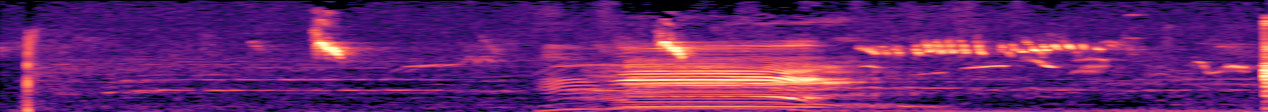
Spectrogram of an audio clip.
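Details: Tame cattle grazing on wide green land moo to call the herd: a single drawn-out, rich moo rising then falling over about a second, set against faint steady tones and a few brief chirps.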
